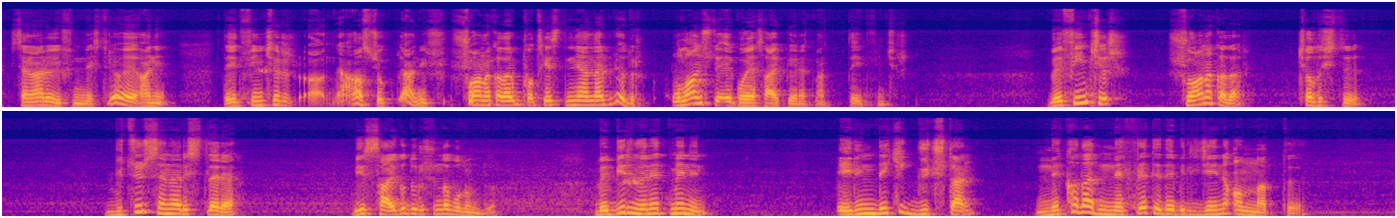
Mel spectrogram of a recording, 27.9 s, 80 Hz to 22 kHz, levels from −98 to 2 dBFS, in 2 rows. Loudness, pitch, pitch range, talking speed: -17 LUFS, 150 Hz, 120-170 Hz, 95 wpm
